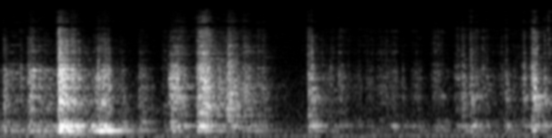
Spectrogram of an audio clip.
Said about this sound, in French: Et voilà, le ruban il est sorti.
